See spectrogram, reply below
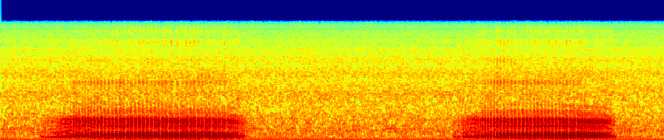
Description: Audio of my dog Goose (pug) snoring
